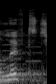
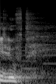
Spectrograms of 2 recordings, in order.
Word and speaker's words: Lyft: Э, а left через... А left пишется через Y, да. А, ага. У меня поэтому друзья, которые, мы с ними ездили в Америку, они не очень знают английский пока что. Вот, и они такие, вызови люфт.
